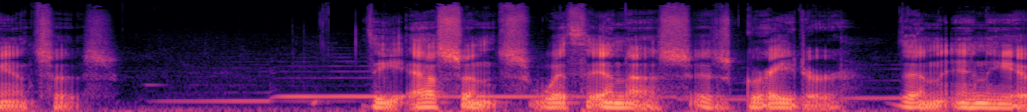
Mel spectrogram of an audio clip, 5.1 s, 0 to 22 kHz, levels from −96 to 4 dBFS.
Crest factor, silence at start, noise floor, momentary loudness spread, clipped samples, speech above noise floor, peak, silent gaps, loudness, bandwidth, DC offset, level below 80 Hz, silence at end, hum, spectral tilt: 20 dB; 0 s; -47 dBFS; 16 LU; under 0.1%; 25 dB; -4 dBFS; none; -23 LUFS; 19 kHz; under 0.1%; -44 dBFS; 0 s; none; -5.5 dB/octave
